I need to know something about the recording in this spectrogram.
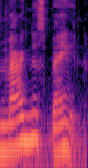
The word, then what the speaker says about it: Magnus Bane: I didn't finish it it's Magnus Bane he grinned at alling mockingly rhymes with over careful pain in the ass Alec muttered a retort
